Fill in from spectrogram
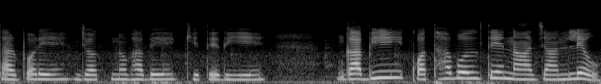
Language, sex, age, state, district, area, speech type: Bengali, female, 18-30, West Bengal, Murshidabad, rural, spontaneous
